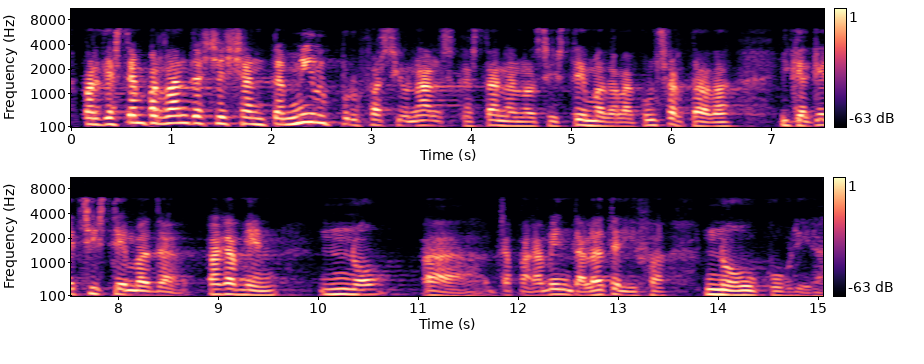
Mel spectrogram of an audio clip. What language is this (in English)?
Catalan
